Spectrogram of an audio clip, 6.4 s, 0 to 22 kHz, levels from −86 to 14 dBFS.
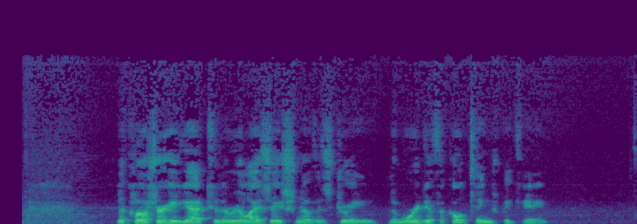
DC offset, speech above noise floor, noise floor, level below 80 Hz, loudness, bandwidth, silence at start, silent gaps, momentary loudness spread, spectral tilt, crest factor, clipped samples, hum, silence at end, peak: under 0.1%; 41 dB; -60 dBFS; -60 dBFS; -20 LUFS; 17 kHz; 0.25 s; none; 17 LU; -5.5 dB/octave; 18 dB; under 0.1%; none; 0.9 s; -2 dBFS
